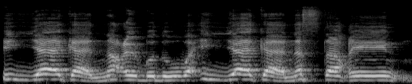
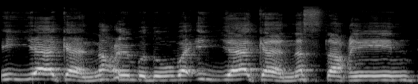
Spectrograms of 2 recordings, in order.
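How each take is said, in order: The two takes are said the same way.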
